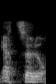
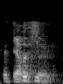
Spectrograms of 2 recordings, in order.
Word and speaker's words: Herzl: il promeut Theodor Herzl, oui, Herzl. Nous, on prononce comme ça. On dit, excuse-moi. Herzl.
